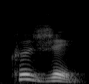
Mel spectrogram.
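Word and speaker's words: que j'aie: It's que j'ai. That A-I-E is just pronounced E.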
